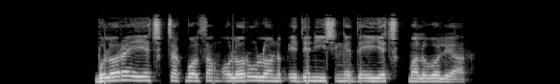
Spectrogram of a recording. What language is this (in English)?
Turkmen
